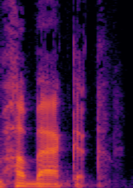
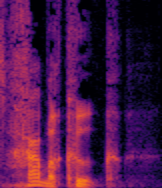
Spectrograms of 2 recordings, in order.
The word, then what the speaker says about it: Habakkuk: Well, I thought it would be interesting, especially in light of all the current events, to go with, we call him Habakkuk. – Now, I've heard other people pronounce it other ways. – Yeah, the Hebrew, the way you pronounce it in Hebrew is Habakkuk. – Habakkuk? – Habakkuk.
